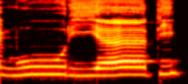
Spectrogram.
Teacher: را کو باریک پڑھنا ہے اور تا کو زیادہ نہیں کھینچنا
